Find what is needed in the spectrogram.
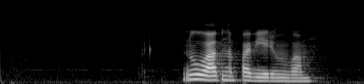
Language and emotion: Russian, neutral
